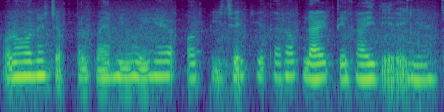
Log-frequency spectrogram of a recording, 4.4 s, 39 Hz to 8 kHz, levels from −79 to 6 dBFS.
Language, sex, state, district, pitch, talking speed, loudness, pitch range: Hindi, female, Bihar, Jahanabad, 190 Hz, 190 wpm, -16 LUFS, 180-215 Hz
